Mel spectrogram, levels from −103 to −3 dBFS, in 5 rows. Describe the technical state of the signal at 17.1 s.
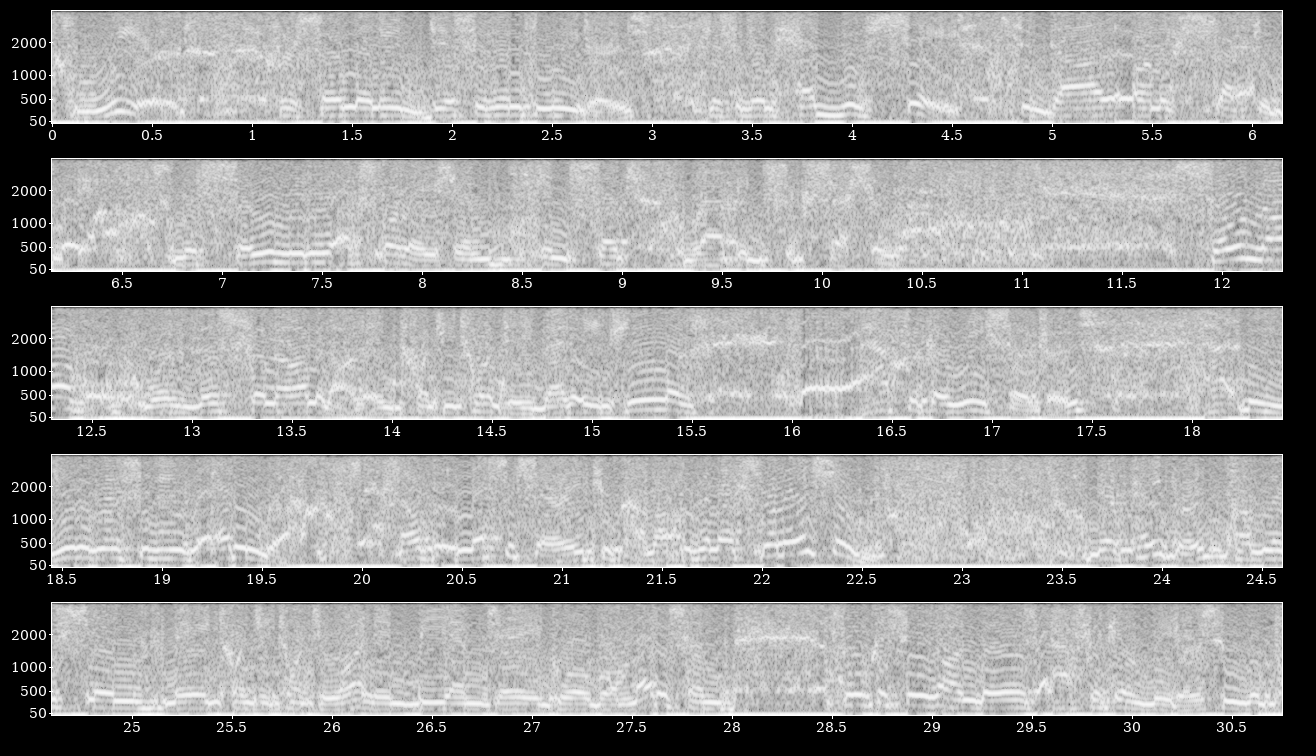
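At 17.1 s you're hearing companded audio read as linear, and it runs through the whole clip, not just this moment. The speech was stored as mu-law bytes but is being played back as plain 8-bit linear samples, so the logarithmic scale never gets expanded. Every zero crossing throws the output across about half its range, which flattens quiet and loud parts to the same size. The result is loud, buzzy, mangled speech with heavy noise in the gaps. The 4 kHz telephone band underneath is still there.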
